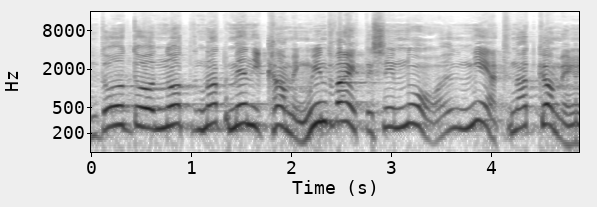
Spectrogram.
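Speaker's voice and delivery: put-on high, loud Russian-accented rant; hammed-up Russian naysayer; Russian driver. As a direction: pile on refusals in a thick Russian accent. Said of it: "And he goes".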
